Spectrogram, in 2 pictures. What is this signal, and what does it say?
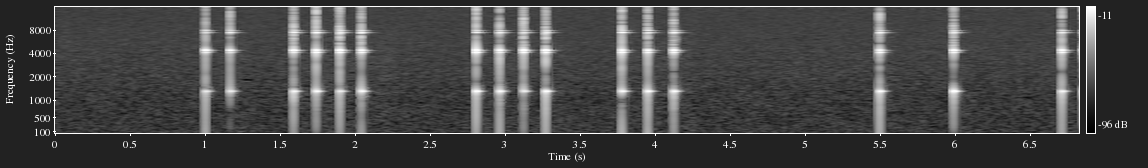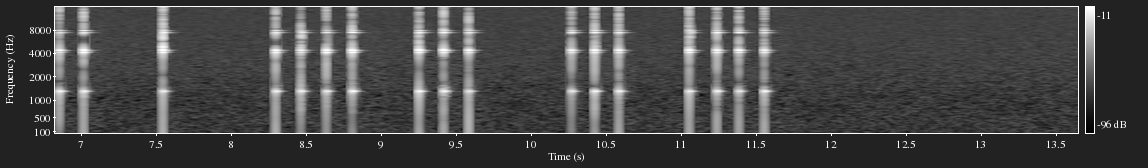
Tap code, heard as taps on glass, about 6 knocks a second. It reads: IS ALSO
